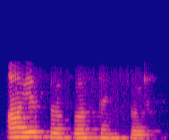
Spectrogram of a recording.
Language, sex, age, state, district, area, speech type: Tamil, female, 18-30, Tamil Nadu, Salem, urban, conversation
